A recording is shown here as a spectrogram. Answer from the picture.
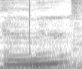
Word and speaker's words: Anna: You'll meet childhood Anna, pronounced Anna, rhymes with Donna.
